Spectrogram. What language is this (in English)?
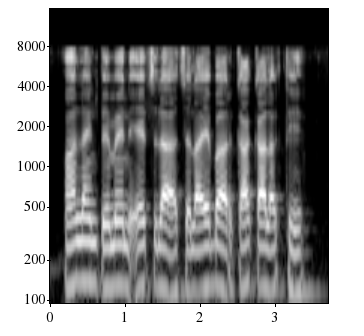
Chhattisgarhi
